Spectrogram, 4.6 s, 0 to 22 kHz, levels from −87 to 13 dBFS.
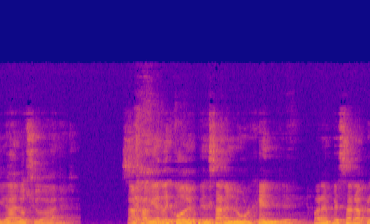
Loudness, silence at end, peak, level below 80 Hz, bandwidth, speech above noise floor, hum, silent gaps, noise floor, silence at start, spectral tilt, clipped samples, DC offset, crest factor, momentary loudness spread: -12 LUFS; 0 s; 0 dBFS; -44 dBFS; 15 kHz; 42 dB; none; none; -54 dBFS; 0 s; -6 dB/octave; under 0.1%; under 0.1%; 12 dB; 11 LU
